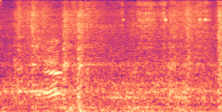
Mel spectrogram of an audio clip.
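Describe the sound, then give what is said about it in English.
A steady, continuous rumble of a train rolling along the rails, fairly loud and unbroken throughout, with faint indistinct voices mixed underneath. “Like the sound of the train”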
